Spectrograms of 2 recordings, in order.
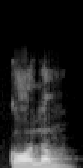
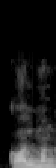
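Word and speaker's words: column: देखिए कॉलम, एम के बाद एन आया है यहाँ पे, कॉलमन कहाँ पढ़ने से, only कॉलम, autumn, haem, कंडेम, कंडेम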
